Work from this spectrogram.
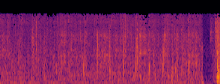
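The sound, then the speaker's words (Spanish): Quick running footsteps as a woman hurries away, many steps in a fast, fairly even rhythm. “Erika se aleja con paso rápido. ¡Alto ahí! ¡Ven aquí, zorra! Corre.”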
